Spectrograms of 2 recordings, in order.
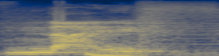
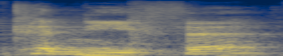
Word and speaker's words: knife: So words like dumb, gate, answer, knife, or gnome used to be pronounced dumba, gata, with the E being pronounced answer, canife, and gnoma, back when we first made up the spelling for the word. But that just got hard to say, so we stopped saying it like that.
